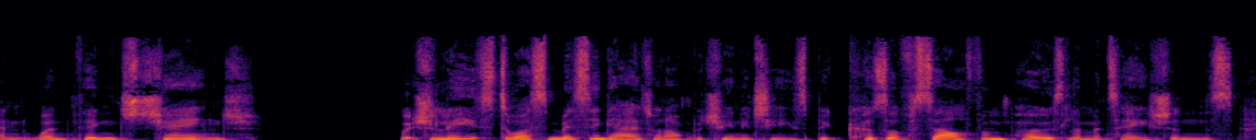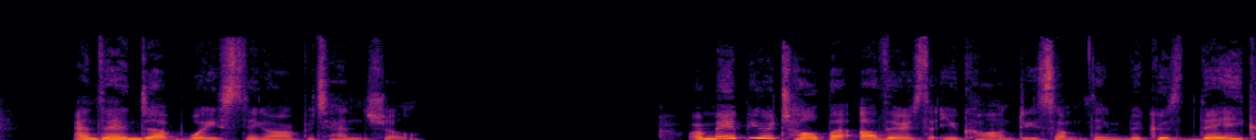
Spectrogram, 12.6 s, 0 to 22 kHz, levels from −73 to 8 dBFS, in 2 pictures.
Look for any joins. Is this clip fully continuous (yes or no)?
yes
